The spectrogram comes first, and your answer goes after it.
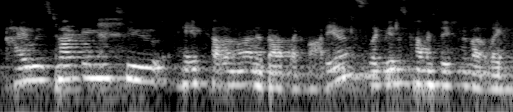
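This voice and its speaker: A man's voice: fairly high pitch, fairly quick, darkish tone. A man moderating a panel, asking a long, rambling question full of the filler "like". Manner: rambling and filler-heavy, saying "like" often. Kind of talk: casual panel conversation. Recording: roomy hall reverb with background noise.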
